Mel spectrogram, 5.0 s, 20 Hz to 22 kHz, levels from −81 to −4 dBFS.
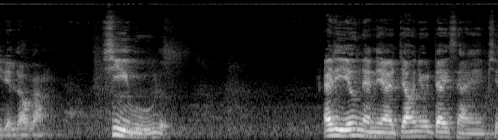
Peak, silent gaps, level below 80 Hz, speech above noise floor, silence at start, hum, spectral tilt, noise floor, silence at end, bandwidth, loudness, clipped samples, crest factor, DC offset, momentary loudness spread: -2 dBFS; none; -70 dBFS; 30 dB; 0 s; none; -6 dB/octave; -50 dBFS; 0 s; over 20 kHz; -20 LUFS; under 0.1%; 20 dB; under 0.1%; 18 LU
